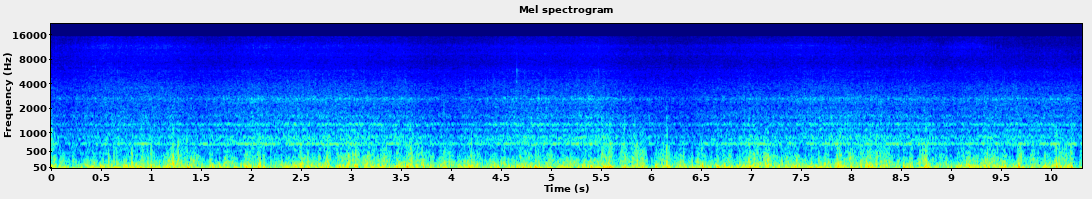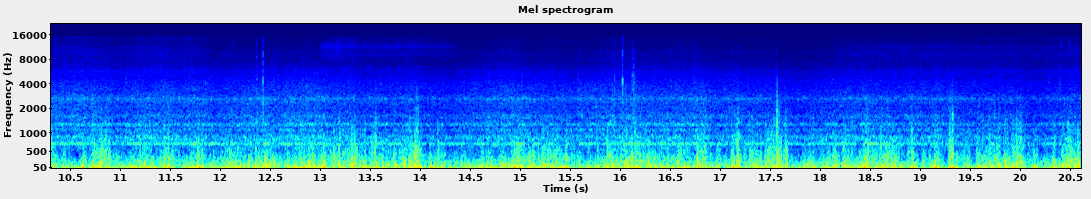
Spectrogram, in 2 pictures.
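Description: A bicycle freewheel whirs with a steady tone.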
